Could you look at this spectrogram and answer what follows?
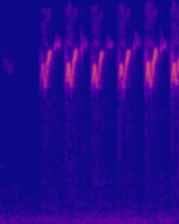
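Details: Six strong, ringing, high slurred notes in quick regular succession from a Cinereous tit, a lure song played so other birds respond fast; a faint low hum runs beneath.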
